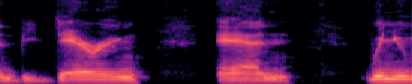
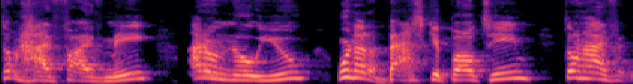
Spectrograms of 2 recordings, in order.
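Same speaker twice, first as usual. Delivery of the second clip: crazy screaming voice; 12 semitones higher than usual. Retold or imitated. Comic screaming at a high-fiving fan, manic yell. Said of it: "starts screaming at the guy in that crazy voice".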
